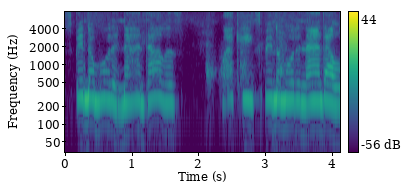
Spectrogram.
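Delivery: mock whispered voice. Retelling her own reply to the date at the table: imitating own whisper. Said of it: "Whisper back to him".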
